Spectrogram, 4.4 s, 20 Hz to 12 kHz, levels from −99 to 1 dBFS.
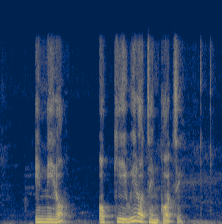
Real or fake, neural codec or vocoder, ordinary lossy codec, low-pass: fake; vocoder, 22.05 kHz, 80 mel bands, WaveNeXt; Opus, 64 kbps; 9.9 kHz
